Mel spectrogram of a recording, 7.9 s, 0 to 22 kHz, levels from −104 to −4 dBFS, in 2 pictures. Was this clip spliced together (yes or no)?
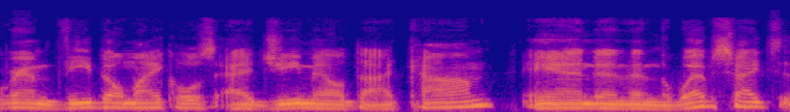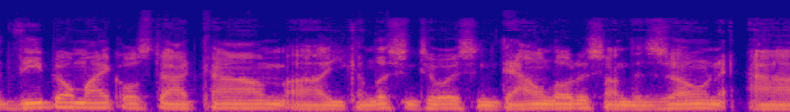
yes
